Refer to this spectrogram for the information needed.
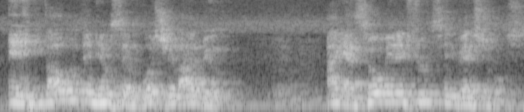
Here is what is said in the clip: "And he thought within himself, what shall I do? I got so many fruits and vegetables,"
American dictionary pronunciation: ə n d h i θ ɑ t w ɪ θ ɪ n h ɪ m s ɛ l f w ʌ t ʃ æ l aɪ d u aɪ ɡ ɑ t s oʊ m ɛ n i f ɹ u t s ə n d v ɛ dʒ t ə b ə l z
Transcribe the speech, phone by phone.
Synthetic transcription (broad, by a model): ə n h i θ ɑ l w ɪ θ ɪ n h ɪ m s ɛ f w ʌ t ʃ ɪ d aɪ d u aɪ ɡ ɑ t s oʊ m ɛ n i f ɹ u t s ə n v ɛ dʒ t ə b l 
